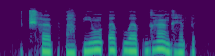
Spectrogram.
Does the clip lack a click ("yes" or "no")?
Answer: yes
